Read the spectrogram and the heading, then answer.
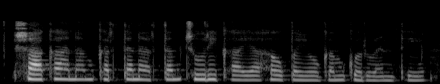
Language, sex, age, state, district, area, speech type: Sanskrit, female, 18-30, Karnataka, Uttara Kannada, rural, spontaneous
